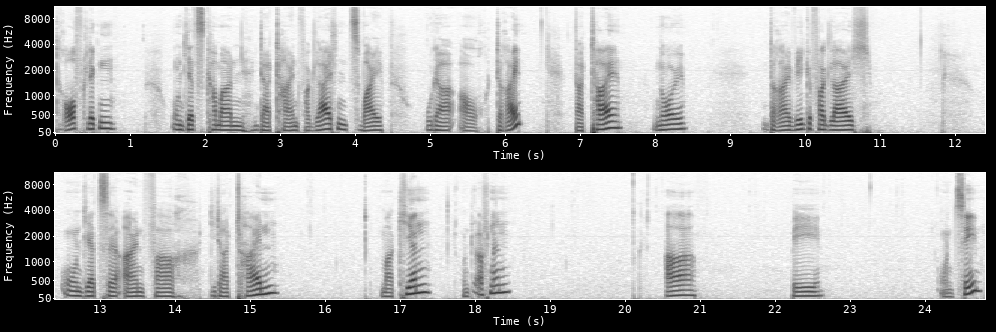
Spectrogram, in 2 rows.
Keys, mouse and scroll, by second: 4.3 click, 4.7 click, 7.3-8.7 drag, 10.4-11.9 drag, 13.5-14.5 drag, 15.0 click, 17.7 click, 19.4 click, 20.7 click, 22.3 click, 23.4 click, 24.6 click.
